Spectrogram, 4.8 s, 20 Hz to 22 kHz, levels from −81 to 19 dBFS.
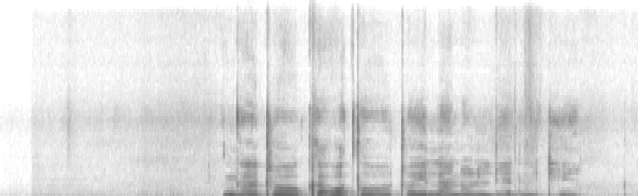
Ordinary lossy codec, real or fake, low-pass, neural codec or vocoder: none; fake; none; vocoder, 44.1 kHz, 128 mel bands, Pupu-Vocoder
